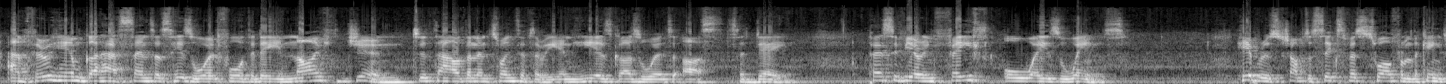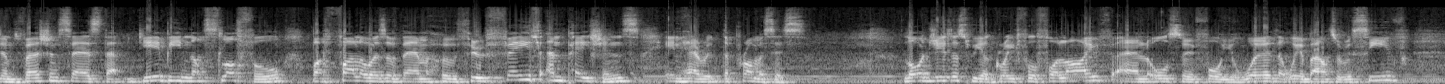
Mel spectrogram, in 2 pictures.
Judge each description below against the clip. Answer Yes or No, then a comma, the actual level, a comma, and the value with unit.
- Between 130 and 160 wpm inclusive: Yes, average, 145 wpm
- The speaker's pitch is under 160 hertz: Yes, medium, 140 Hz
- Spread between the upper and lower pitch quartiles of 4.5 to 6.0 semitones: No, average, 4.0 semitones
